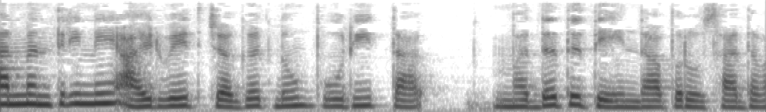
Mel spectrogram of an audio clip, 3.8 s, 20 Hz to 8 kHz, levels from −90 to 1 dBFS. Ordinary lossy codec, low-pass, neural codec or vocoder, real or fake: none; 7.2 kHz; none; real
